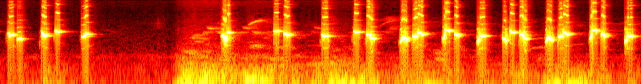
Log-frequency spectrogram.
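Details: Yellow-vented bulbul singing a lure phrase to prompt other bulbuls to answer: a few bubbly notes, a pause with faint low rumble, then a dense run of chirpy, downslurred double notes.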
